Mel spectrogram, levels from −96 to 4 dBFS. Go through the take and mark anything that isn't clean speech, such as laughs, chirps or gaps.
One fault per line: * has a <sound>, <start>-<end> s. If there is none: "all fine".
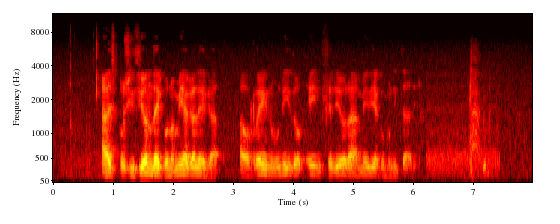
* has a cough, 6.9-7.3 s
